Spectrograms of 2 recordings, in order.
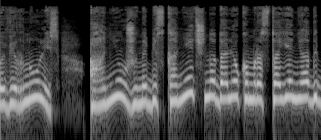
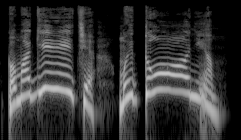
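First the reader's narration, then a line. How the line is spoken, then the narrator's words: Screaming. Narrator (Russian): Лиза с Данилом как заорали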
